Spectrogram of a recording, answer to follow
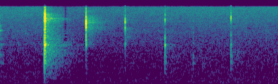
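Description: A series of short, sharp clicks, the loudest first and four fainter ones after it at about three a second, from hands and tools working at a fly-tying vise as a fur dubbing loop is wound round the hook.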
